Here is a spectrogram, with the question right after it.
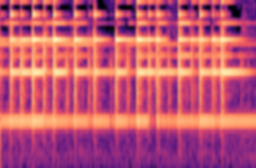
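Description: Metal bells struck with mallets in a roll on B flat, rapid bright ringing strikes close up, each tone sustaining and overlapping the next.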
